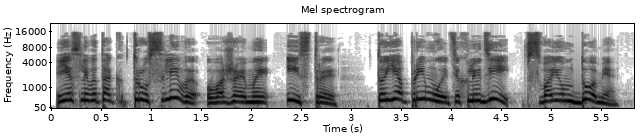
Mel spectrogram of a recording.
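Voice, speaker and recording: A bossy, big-hearted woman who runs a coffee house scolds in a high, sharp voice, put on by a woman reading aloud. Her lines come fast and forceful. The sound is dry and close. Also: animated, no echo. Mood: indignant. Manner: indignant, scolding. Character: kindly bold middle-aged woman, coffee-house owner.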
